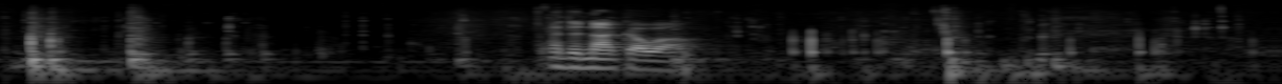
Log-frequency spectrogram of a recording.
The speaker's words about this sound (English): That's nasty stuff. I'm chewing it right now. It's not bad.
